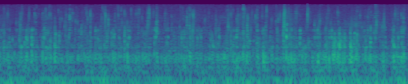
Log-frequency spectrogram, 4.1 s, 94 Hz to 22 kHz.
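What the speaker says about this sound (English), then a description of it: "Let them simmer for another 20 minutes." Pork chops simmer in broth in a covered pot, giving a steady, soft bubbling hiss that holds evenly throughout at low level.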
